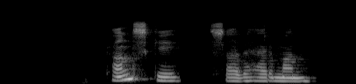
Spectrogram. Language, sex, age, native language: Icelandic, female, 50-59, Icelandic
